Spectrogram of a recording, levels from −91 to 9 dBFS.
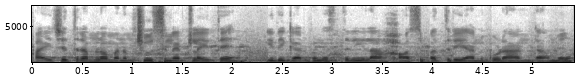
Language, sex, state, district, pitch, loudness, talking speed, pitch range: Telugu, male, Andhra Pradesh, Sri Satya Sai, 150 Hz, -13 LUFS, 120 wpm, 135-175 Hz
